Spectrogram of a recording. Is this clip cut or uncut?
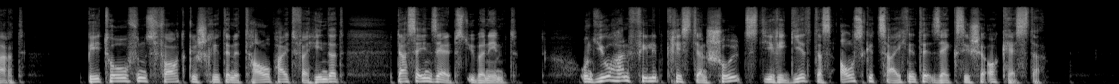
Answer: uncut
